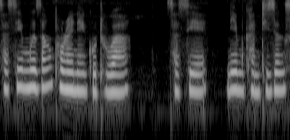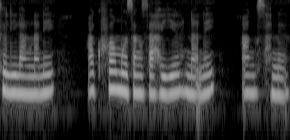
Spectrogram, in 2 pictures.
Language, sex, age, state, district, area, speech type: Bodo, female, 18-30, Assam, Chirang, urban, spontaneous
